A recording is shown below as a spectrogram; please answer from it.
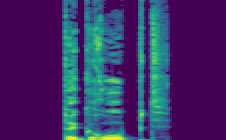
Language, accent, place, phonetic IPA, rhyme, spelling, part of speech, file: German, Germany, Berlin, [bəˈɡʁuːpt], -uːpt, begrubt, verb, De-begrubt.ogg
- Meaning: second-person plural preterite of begraben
